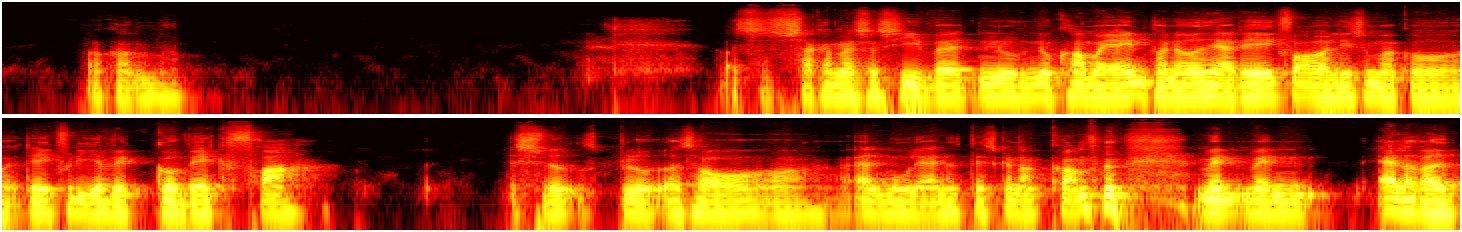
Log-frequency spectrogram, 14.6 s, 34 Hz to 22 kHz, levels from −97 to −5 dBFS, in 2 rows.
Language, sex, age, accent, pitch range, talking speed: Danish, male, 30-49, native, 85-95 Hz, 200 wpm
